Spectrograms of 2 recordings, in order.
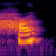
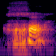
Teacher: ح جو ہے وہ گلے کے درمیانی حصے سے ادا ہوتا ہے اور خ جو ہے وہ اوپر کے حصے سے، ٹھیک ہے، جو ہمارا اپر تھروٹ ہوتا ہے۔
